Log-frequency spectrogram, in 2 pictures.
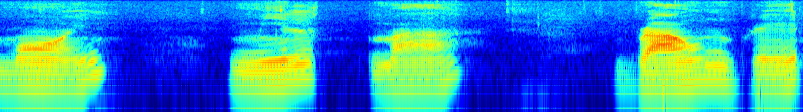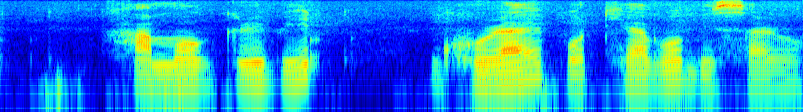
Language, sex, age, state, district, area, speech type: Assamese, male, 45-60, Assam, Dhemaji, rural, read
